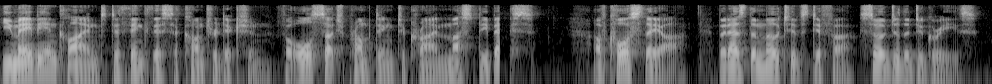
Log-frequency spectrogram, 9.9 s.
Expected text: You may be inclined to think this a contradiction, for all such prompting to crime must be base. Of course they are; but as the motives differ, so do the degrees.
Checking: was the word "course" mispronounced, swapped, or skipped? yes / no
no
